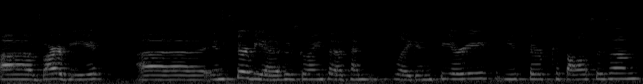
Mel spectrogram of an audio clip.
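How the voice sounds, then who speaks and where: Audible room echo surrounds a woman speaking fairly slowly at a fairly high pitch in a monotone, flat way. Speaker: game streamer. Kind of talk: live game stream commentary. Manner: flat, monotone delivery; halting, many fillers and restarts.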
